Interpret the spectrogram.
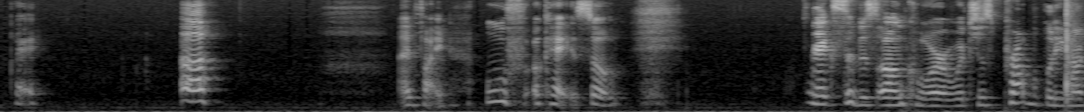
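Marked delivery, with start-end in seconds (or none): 0.1-3.3 breathy, tearful, teary whisper. Out of tissues and wiping tears with a makeup wipe, crying. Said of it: "And I am crying".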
